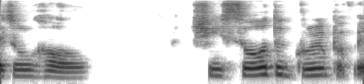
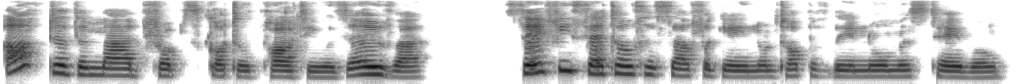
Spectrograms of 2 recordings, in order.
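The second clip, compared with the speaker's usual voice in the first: plain reading voice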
